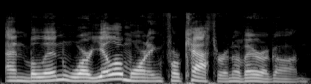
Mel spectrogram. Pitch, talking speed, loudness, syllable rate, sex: 165 Hz, 175 wpm, -16 LUFS, 6.0 syllables/s, male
